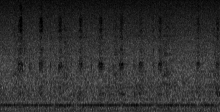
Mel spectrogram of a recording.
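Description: Faint scratching of a stylus on a pen tablet, short strokes about four or five a second as a small area is shaded in, over a steady low hum.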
